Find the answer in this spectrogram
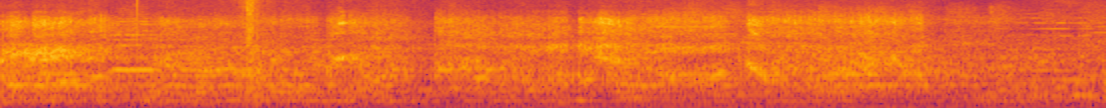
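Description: Many mobile phones in a room ringing at once with assorted ringtones, each announcing an incoming automated call, over a murmur of voices.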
